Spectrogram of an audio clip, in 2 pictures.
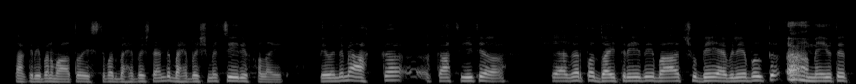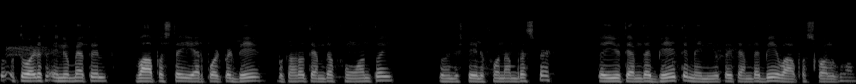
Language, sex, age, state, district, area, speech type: Kashmiri, male, 18-30, Jammu and Kashmir, Kulgam, urban, spontaneous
